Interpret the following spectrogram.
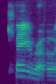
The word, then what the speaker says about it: Cairo: I was in South Georgia, Cairo it is pronounced. Cairo, thank you.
